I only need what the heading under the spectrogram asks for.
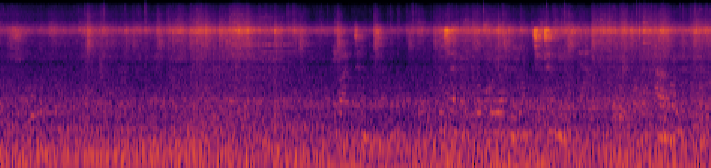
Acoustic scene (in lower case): bus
